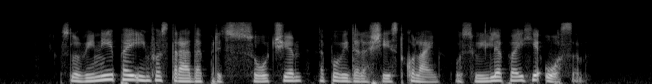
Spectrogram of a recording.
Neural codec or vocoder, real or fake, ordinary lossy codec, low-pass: none; real; MP3, 96 kbps; 7.2 kHz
